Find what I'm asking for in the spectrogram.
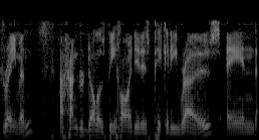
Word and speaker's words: Picardy: We've got Picardy Rose, that's the correct pronunciation. It's a town in France, Picardy.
